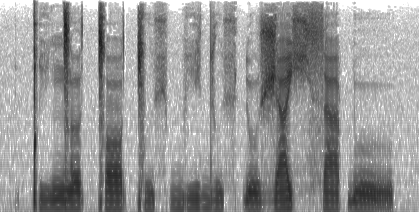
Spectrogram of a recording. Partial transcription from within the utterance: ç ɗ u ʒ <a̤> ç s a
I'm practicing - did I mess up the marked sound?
yes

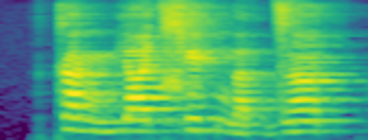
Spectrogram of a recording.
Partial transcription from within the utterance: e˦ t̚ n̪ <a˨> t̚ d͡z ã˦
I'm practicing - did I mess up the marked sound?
no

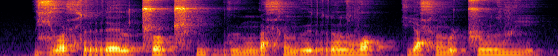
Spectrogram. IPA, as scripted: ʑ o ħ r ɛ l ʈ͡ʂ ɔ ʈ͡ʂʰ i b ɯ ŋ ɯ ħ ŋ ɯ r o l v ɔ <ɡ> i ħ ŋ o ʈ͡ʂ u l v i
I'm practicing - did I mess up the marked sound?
yes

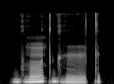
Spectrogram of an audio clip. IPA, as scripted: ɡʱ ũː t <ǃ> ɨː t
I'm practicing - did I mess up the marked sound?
yes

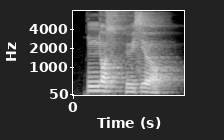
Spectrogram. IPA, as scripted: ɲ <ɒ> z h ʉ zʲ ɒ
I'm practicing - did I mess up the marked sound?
no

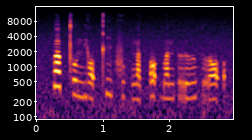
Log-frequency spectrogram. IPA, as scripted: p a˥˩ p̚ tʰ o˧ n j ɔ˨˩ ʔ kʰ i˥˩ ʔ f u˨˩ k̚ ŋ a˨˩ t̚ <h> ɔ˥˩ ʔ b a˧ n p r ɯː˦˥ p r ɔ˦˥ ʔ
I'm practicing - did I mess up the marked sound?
yes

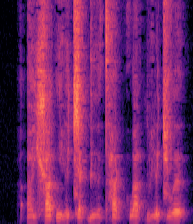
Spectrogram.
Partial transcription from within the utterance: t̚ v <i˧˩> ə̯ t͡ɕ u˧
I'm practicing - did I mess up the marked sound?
no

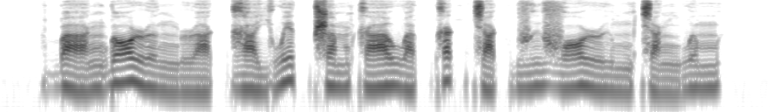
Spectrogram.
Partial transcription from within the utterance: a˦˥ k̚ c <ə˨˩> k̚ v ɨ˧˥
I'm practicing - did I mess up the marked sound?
yes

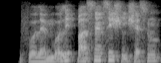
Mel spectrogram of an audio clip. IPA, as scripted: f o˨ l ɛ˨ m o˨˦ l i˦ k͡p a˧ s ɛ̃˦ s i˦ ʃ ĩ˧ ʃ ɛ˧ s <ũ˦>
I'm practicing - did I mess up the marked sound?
no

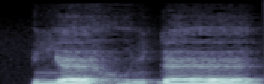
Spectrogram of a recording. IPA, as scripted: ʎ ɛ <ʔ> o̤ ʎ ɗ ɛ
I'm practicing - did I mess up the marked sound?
yes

